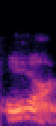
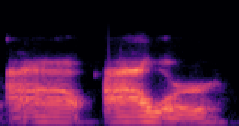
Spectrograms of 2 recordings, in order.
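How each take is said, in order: First: The vowel is a rounded 'oh' sound. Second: The vowel starts with an open 'ah' sound. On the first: The speaker calls it right. "no, it's or. That must be an O" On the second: The speaker calls it wrong. "if you spell it A W R"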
